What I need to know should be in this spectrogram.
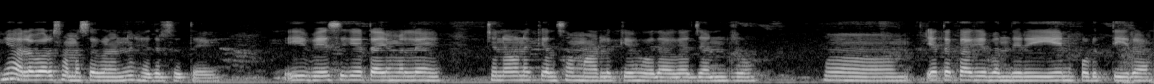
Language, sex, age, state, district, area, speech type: Kannada, female, 30-45, Karnataka, Bellary, rural, spontaneous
